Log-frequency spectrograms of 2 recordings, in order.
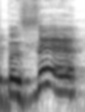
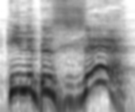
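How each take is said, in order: First: Bezeh alone, weighted, falling; stress on bezeh. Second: Slow, weight on bezeh; stress on bezeh. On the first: Teacher isolating bezeh for the class. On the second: Teacher reading the text, stressing bezeh. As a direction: draw out hine bezeh. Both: Shown as a demonstration. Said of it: "You have to emphasize the word here".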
